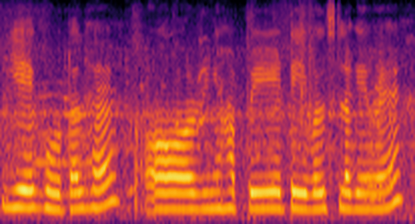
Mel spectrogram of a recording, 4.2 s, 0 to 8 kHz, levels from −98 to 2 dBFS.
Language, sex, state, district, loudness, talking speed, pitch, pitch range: Hindi, female, Assam, Sonitpur, -14 LUFS, 160 wpm, 220 Hz, 215-230 Hz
